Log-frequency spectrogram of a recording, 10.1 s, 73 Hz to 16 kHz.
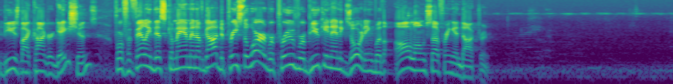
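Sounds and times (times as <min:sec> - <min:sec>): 
speech: 0:00.0 - 0:07.4
cricket chirping: 0:07.4 - 0:10.1.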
